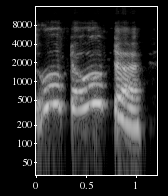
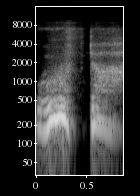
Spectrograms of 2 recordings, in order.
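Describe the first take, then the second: First: "Oofta, oofta" said much higher and urgently, lightly acted; a mild mock cry of "Oofta, oofta" to make the camel go; urging oofta. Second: A lightly acted "Oofta" of relief; relieved oofta. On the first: The rider urging his camel at the cliff, mildly acted and higher. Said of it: "and the guy goes". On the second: The rider after the camel stops, mild relieved exclamation. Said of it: "and he said".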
